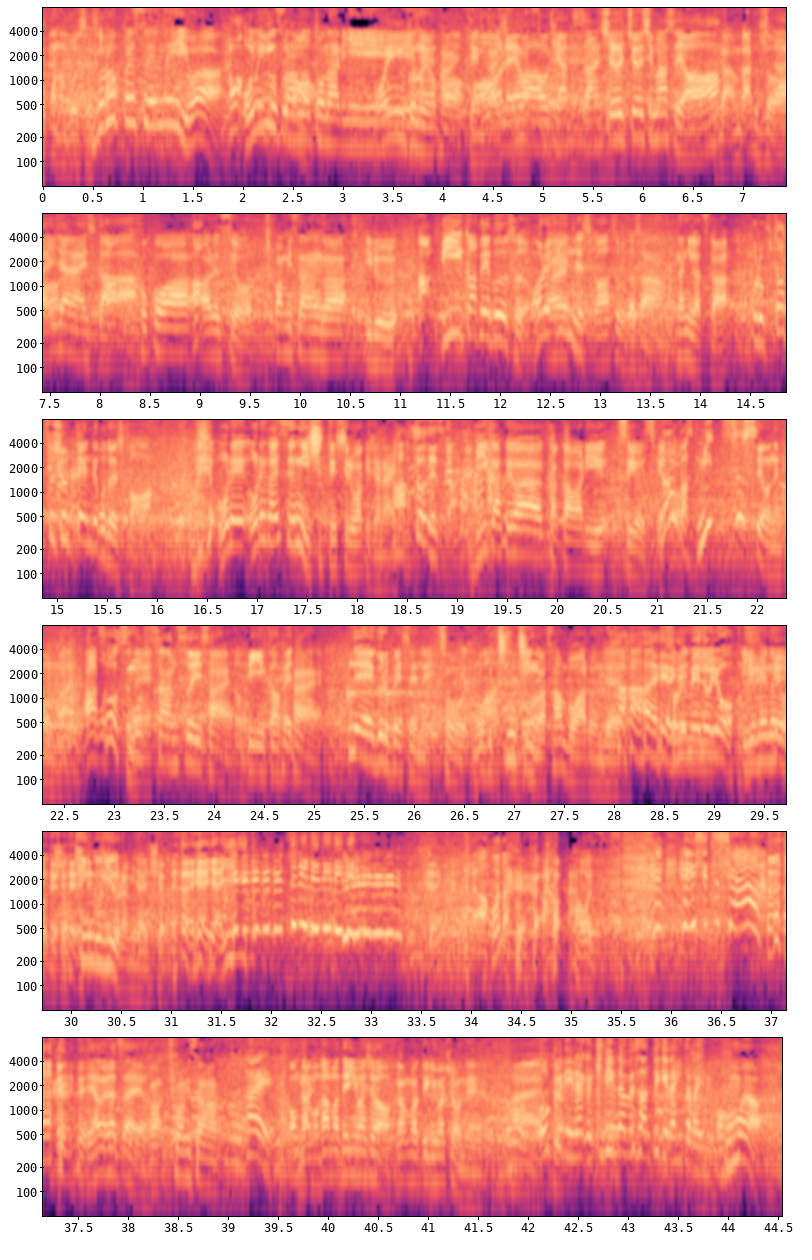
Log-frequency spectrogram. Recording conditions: busy venue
